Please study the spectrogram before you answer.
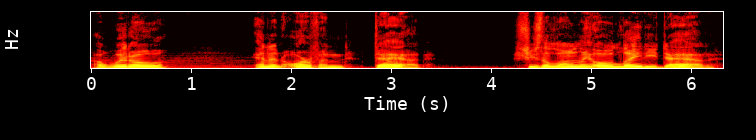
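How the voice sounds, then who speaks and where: A soft-hearted debt collector in a radio play, acted by a man, reluctant and polite. His voice is mellow and fairly high, dry and close, with slow, hesitant, earnest phrasing. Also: animated, dry recording, soft background music. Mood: pleading. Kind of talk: radio drama acting.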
